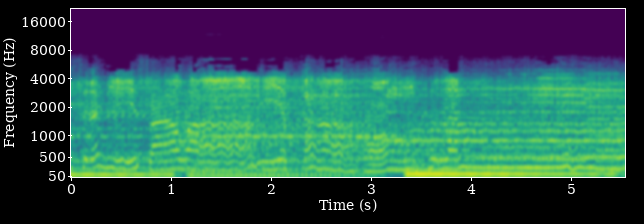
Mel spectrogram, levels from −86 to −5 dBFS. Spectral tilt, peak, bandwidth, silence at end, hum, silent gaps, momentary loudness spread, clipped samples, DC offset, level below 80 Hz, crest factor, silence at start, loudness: -7.5 dB/octave; -2 dBFS; 6 kHz; 0 s; none; none; 4 LU; under 0.1%; under 0.1%; -36 dBFS; 12 dB; 0 s; -13 LUFS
